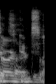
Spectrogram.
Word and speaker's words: Arkansas: It's illegal to mispronounce the state's name. Arkansas. Massachusetts? It's Arkansas.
